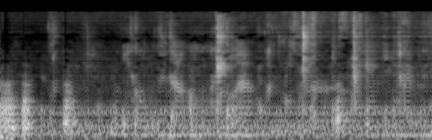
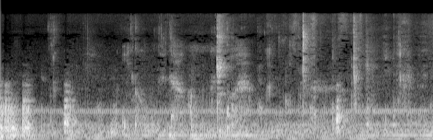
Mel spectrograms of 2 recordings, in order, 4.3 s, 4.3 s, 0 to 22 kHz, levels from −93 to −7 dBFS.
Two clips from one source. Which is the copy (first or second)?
first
